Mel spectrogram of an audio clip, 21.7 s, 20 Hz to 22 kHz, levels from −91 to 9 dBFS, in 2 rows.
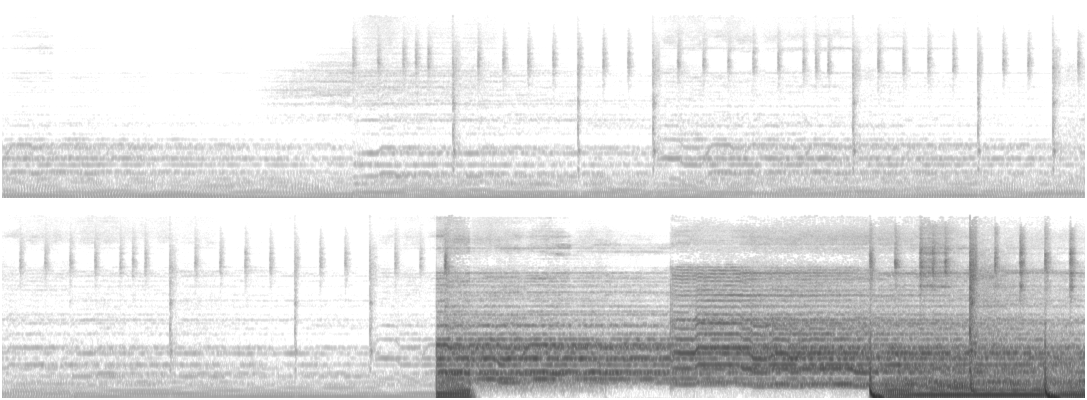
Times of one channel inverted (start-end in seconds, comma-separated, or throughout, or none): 0.00-15.17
